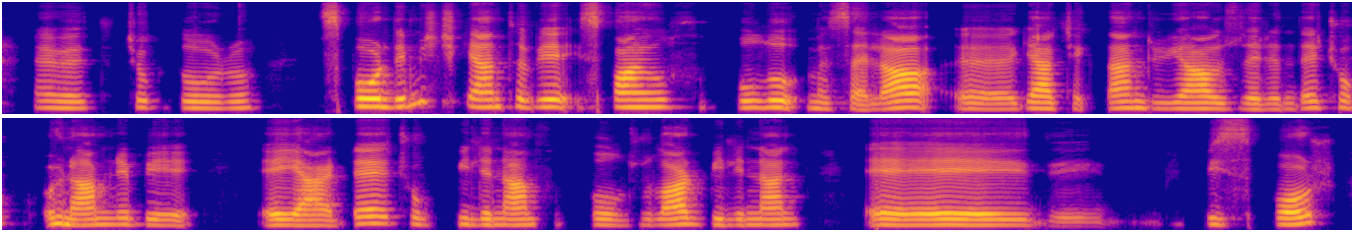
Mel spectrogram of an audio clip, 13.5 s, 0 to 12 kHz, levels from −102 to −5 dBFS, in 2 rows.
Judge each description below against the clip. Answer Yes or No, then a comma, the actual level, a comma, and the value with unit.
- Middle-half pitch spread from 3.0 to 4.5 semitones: Yes, average, 3.4 semitones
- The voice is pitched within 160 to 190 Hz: Yes, medium, 185 Hz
